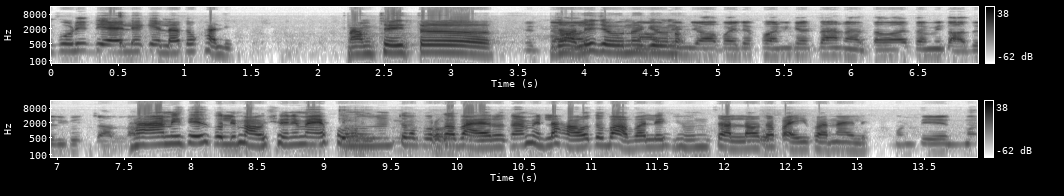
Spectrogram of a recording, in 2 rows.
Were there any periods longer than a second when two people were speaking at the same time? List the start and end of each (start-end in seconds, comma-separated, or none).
none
